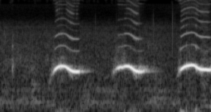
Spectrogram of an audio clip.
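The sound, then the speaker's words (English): A person whistles three short, evenly spaced notes to call a horse in from the pasture, each a clear mid-high tone that swells up slightly and then eases down, with quiet pauses between and no talking. “Any certain thing you whistle? Just any whistle. You gotta imitate.”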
